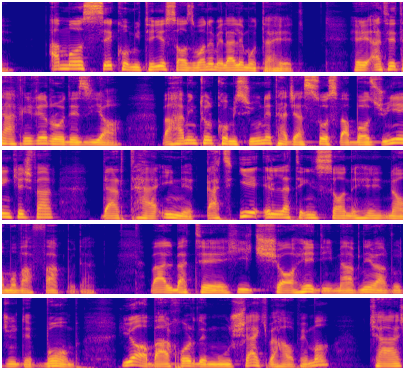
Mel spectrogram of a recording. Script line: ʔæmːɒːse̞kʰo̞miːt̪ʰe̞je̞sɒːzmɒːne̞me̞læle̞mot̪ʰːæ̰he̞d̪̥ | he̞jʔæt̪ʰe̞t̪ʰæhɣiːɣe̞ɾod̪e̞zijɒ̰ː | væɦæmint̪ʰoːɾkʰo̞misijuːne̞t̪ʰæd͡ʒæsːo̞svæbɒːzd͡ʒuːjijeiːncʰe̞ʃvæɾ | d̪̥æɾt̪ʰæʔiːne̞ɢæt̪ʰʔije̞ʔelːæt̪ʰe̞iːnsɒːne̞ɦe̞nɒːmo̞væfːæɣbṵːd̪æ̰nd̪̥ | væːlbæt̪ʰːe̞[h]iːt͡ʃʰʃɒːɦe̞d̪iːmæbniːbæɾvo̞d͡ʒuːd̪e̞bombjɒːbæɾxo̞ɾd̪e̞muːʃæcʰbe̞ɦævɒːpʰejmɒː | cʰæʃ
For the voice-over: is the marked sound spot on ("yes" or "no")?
yes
